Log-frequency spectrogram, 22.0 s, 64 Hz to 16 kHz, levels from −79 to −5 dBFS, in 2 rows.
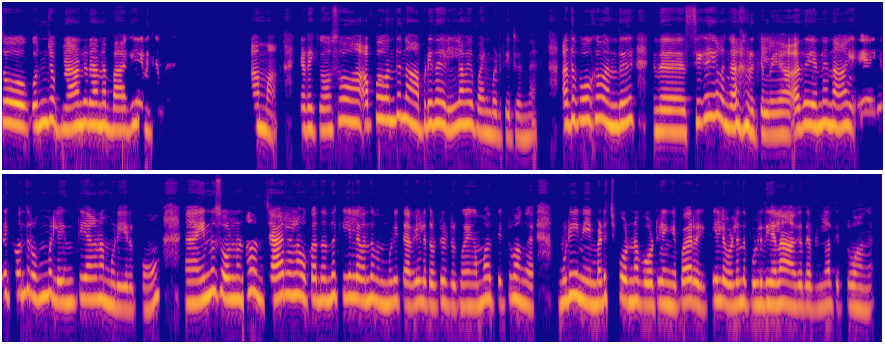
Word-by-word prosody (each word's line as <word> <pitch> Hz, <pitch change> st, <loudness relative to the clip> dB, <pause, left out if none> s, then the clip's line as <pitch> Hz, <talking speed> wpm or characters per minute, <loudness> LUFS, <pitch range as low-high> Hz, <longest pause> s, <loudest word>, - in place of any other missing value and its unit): So 310 Hz, -, +3 dB, 0.3 s
கொஞ்சம் 300 Hz, 0 st, +2 dB
பிராண்டடான 280 Hz, +2 st, +3 dB
பேக்கே 240 Hz, +4 st, 0 dB
எனக்கு 230 Hz, -2 st, -9 dB, 1.2 s
ஆமா 245 Hz, -5 st, +1 dB, 0.4 s
கிடைக்கும். 245 Hz, -1 st, -2 dB
ஸோ 330 Hz, -, -2 dB, 0.3 s
அப்போ 285 Hz, +5 st, -2 dB
வந்து 335 Hz, +2 st, +2 dB
நான் 300 Hz, -4 st, +3 dB
அப்படிதான் 290 Hz, +2 st, +1 dB
எல்லாமே 290 Hz, +4 st, +2 dB
பயன்படுத்திட்டு 205 Hz, -3 st, -5 dB
இருந்தேன். 185 Hz, +1 st, -9 dB, 0.3 s
அதுபோக 330 Hz, +2 st, +1 dB, 0.2 s
வந்து 275 Hz, +1 st, +4 dB, 0.4 s
இந்த 230 Hz, 0 st, +2 dB, 0.4 s
சிகை 335 Hz, +4 st, 0 dB
அலங்காரம் 275 Hz, -5 st, +3 dB
இருக்கு 215 Hz, -2 st, -2 dB
இல்லையா, 205 Hz, +1 st, -1 dB
அது 275 Hz, +4 st, +1 dB
என்னன்னா 280 Hz, -1 st, +3 dB, 0.5 s
எனக்கு 305 Hz, +1 st, -7 dB
வந்து 320 Hz, +2 st, -2 dB
ரொம்ப 285 Hz, +3 st, +1 dB
லென்த்தியான 260 Hz, +2 st, 0 dB
முடி 205 Hz, -2 st, -2 dB
இருக்கும். 195 Hz, +5 st, -7 dB, 0.6 s
இன்னும் 320 Hz, +3 st, +3 dB
சொல்லணுனா 265 Hz, +4 st, +2 dB
அந்த 255 Hz, -4 st, -2 dB
சேர்லலாம் 300 Hz, +2 st, +3 dB
உட்காந்து 255 Hz, -1 st, -1 dB
வந்து 285 Hz, +2 st, +1 dB
கீழே 275 Hz, -1 st, +1 dB
வந்து 260 Hz, +1 st, 0 dB, 0.2 s
முடி 245 Hz, +1 st, -3 dB
தரையில 230 Hz, +2 st, -1 dB
தொட்டுட்டு 215 Hz, 0 st, -4 dB
இருக்கும். 215 Hz, +1 st, -5 dB
எங்க 210 Hz, 0 st, -4 dB
அம்மா 265 Hz, +2 st, 0 dB
திட்டுவாங்க, 240 Hz, -1 st, -2 dB, 0.4 s
முடியை 295 Hz, +3 st, +3 dB
நீ -, -, +1 dB
மடிச்சு 265 Hz, +5 st, -2 dB
போடுனா 245 Hz, -1 st, +2 dB
போட்டுரு, 225 Hz, +1 st, 0 dB
இங்க 205 Hz, -1 st, -3 dB
பார் 240 Hz, -2 st, +3 dB, 0.2 s
கீழே 250 Hz, -1 st, +1 dB
விழுந்து 225 Hz, +1 st, -2 dB
புழுதியெல்லாம் 225 Hz, 0 st, +2 dB
ஆகுது 210 Hz, 0 st, -3 dB
அப்படின்லாம் 210 Hz, +3 st, -9 dB
திட்டுவாங்க. 200 Hz, -2 st, -6 dB
250 Hz, 160 wpm, -23 LUFS, 220-280 Hz, 1.2 s, வந்து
